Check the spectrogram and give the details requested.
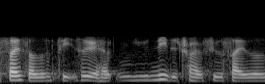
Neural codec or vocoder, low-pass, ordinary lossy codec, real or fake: none; 3.6 kHz; none; real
